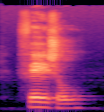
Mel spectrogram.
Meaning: 1. a fibre (Commonwealth); fiber (US) (single piece/strand of fabric or other material) 2. a dietary fibre
- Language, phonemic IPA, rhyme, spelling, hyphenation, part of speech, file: Dutch, /ˈveː.zəl/, -eːzəl, vezel, ve‧zel, noun, Nl-vezel.ogg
